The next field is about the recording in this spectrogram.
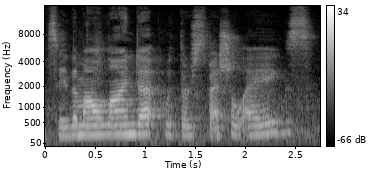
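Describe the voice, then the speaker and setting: A woman's voice: medium pitch, fairly even intonation, measured pace, slight background noise. A woman reading a picture book aloud to young children, expressively, with chatty asides and questions to her listeners.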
